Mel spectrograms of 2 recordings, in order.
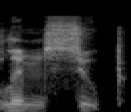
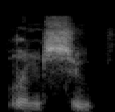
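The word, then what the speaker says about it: lim sup: top of a or it's sometimes referred to as limb soup of a which is you that's how I will refer to it limb soup uh it means limit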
